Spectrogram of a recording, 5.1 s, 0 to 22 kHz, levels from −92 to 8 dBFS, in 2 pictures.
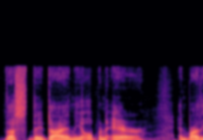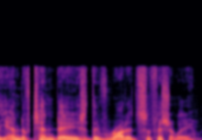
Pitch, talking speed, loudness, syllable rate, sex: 150 Hz, 200 wpm, -18 LUFS, 5.1 syllables/s, male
